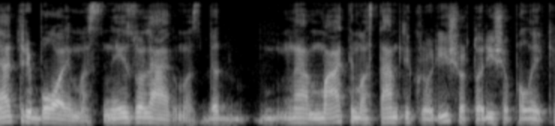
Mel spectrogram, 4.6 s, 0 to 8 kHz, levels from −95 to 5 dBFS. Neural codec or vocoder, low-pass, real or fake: codec, 16 kHz, 8 kbps, FreqCodec, larger model; 7.2 kHz; fake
